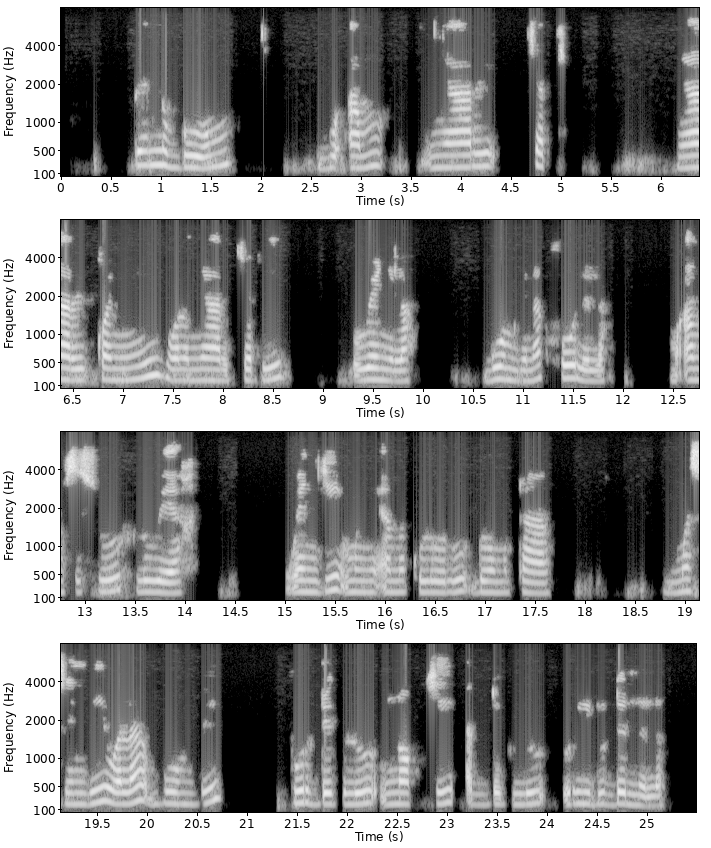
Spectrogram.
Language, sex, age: Wolof, female, 36-49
